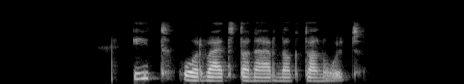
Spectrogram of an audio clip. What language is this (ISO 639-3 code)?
hun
